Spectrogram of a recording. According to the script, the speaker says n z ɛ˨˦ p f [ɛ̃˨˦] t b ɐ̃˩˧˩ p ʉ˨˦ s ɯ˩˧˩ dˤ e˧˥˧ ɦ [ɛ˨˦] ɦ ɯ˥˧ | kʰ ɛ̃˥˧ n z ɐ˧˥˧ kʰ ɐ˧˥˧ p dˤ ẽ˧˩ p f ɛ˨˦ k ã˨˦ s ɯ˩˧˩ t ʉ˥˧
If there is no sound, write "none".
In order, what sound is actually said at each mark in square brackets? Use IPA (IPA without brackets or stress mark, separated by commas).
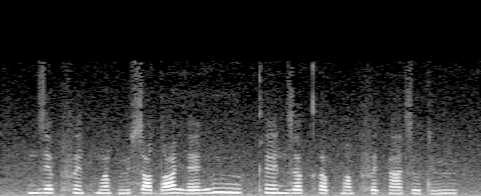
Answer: ɛ̃˨˦, ɛ˨˦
